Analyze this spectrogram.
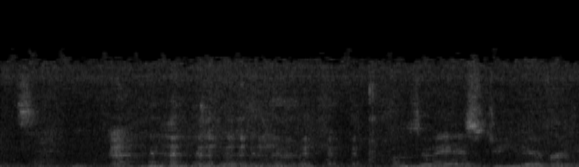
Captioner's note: audience laughs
